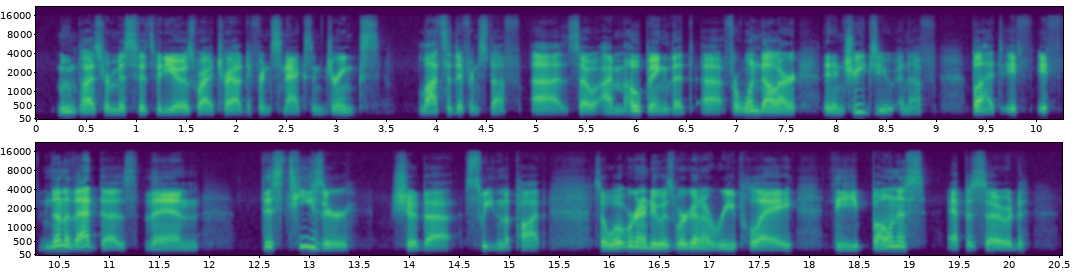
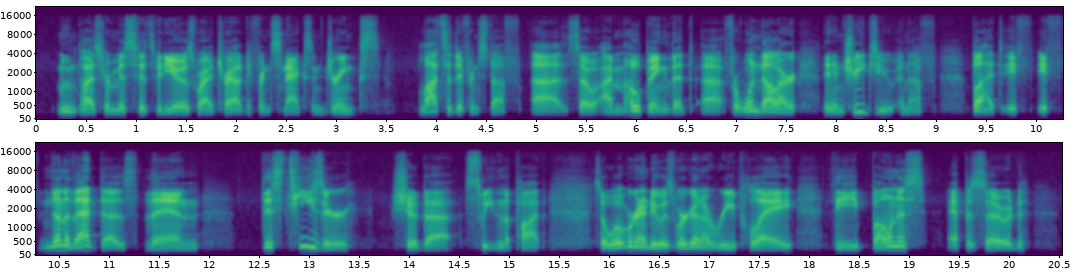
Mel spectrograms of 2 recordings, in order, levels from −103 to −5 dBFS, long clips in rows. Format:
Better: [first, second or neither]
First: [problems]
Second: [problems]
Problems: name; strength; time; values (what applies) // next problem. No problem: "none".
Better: neither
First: thin; very; fading below 350 Hz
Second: thin; very; fading below 350 Hz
